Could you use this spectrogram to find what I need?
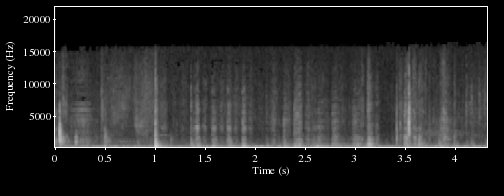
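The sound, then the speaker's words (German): Pen scratching on paper while a resolution is written out, with faint, irregular strokes and scrapes heard alone. “Hier, schreib eine Resolution.”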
